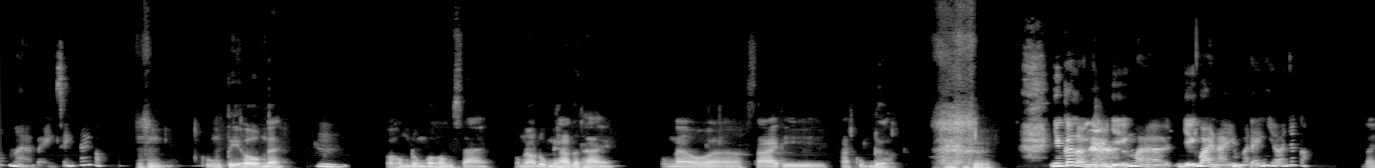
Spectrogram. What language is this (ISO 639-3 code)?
vie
